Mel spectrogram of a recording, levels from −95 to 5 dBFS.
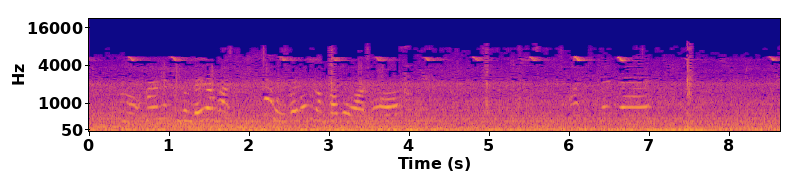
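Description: Throughout the clip, the audio has likely been encoded with AAC compression at a low bitrate, plainly audible and consistent with about 24 kbps AAC-LC. The encoder has dropped everything above 9.7 kHz and thinned the spectrum, so the sound is dull and smeared, with a warbling, fizzy texture.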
